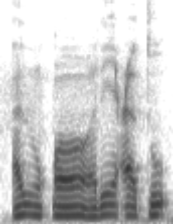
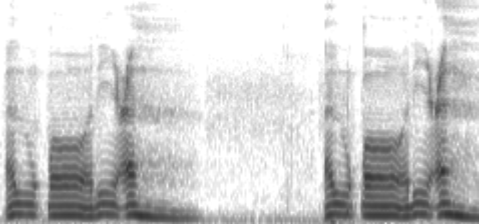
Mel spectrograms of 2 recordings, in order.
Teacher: le ta marbuta est transformé en ha. Mais lorsqu'on veut passer, on n'applique plus la règle au fait de l'arrêt. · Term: l'arrêt sur le ha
